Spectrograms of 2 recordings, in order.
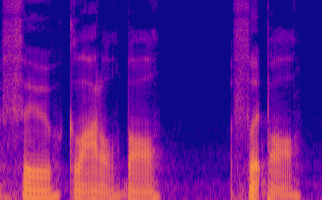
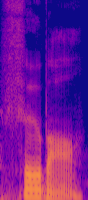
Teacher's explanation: And another one for the glottal T. When a syllable ends in T and it is followed by a consonant sound, we are going to use the glottal stop.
